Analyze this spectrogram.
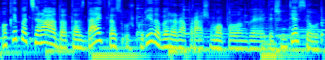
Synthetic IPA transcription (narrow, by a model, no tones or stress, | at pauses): oːkɐɪpɐt̪ʲsʲɪɾɑːd̪oːt̪ɐsd̪ɐɪkt̪ɐsʊ̰ʃkʊɾʲiːd̪ɐbɐɾiːɾɐpɾɑːʃoːmoːpɐlˠɐŋɡoːjɛd̪ʲɛʃʲɪmʲt̪ʲiɛsɛʊɾʊ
